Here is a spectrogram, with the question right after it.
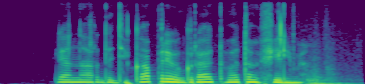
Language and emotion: Russian, neutral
